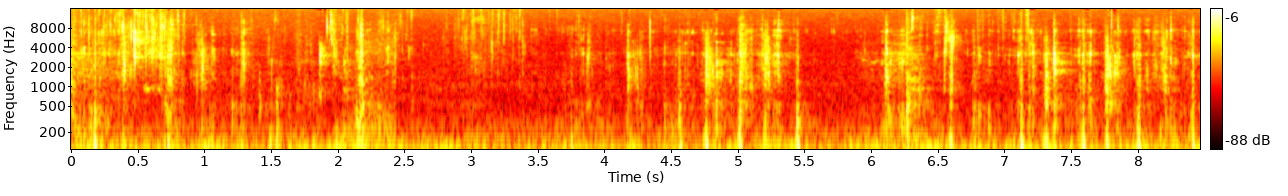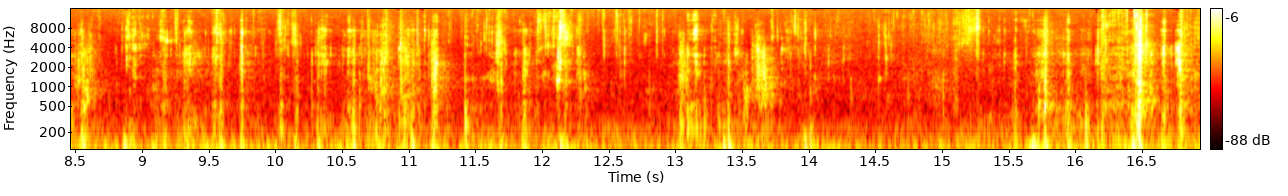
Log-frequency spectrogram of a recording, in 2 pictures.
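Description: A person chewing a mouthful of kimchi fried rice with melted cheese close to the microphone, making many small irregular clicking mouth sounds.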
